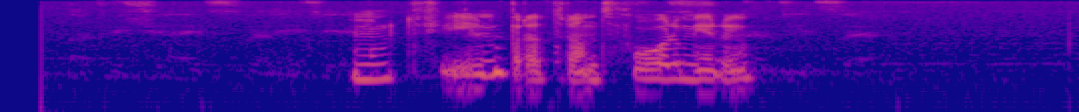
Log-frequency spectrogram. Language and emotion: Russian, sad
